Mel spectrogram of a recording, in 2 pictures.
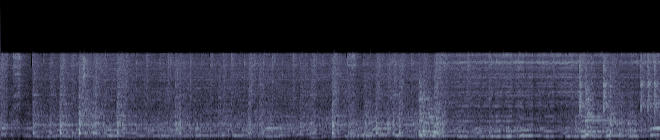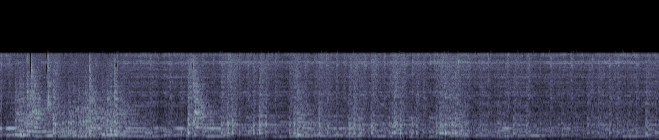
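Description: Jazz drum kit played live: cymbals, snare and bass drum in a busy, continuous pattern that swells louder around the middle.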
